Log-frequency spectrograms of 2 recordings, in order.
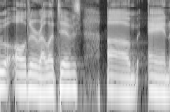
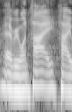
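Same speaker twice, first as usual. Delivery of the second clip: ordinary talk, nothing marked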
